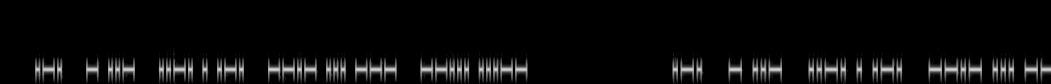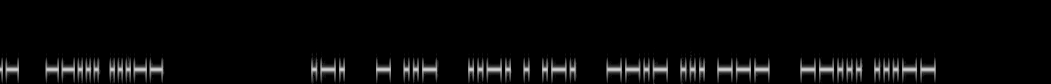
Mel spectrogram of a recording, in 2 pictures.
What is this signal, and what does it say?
Morse code, heard as a keyed tone, about 29 wpm, 700 Hz. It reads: R TU FER QSO 73 R TU FER QSO 73 R TU FER QSO 73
